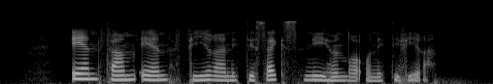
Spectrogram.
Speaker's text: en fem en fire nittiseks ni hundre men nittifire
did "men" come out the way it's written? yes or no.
no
